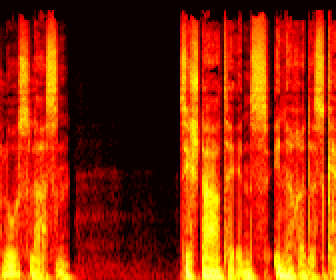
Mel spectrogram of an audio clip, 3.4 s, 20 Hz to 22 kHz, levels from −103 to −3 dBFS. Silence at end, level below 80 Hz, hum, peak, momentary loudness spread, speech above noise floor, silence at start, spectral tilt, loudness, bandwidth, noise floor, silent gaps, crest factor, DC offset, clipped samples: 0 s; -32 dBFS; none; -6 dBFS; 5 LU; 55 dB; 0 s; -3.5 dB/octave; -21 LUFS; 18.5 kHz; -76 dBFS; none; 18 dB; under 0.1%; under 0.1%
